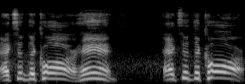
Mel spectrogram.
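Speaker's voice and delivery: loud shouting. An officer orders a driver out of a car, yelling commands. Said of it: "Who are you yelling at?".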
